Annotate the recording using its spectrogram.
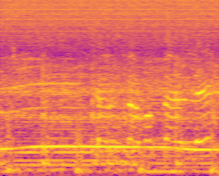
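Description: Live rock band playing, guitar to the fore, with one long held note.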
